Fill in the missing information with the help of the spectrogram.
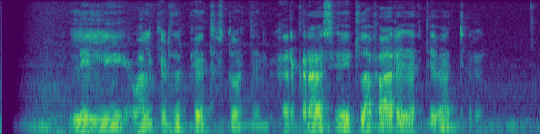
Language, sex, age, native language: Icelandic, male, 50-59, Icelandic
